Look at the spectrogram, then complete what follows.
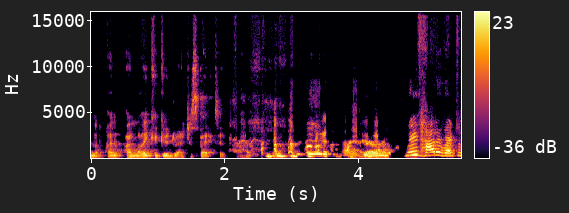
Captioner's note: laughter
